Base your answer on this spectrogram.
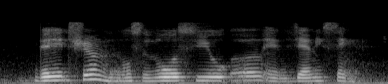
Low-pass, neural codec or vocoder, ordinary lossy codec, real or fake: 7.2 kHz; codec, 24 kHz, 0.9 kbps, WavTokenizer, medium music audio release; none; fake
